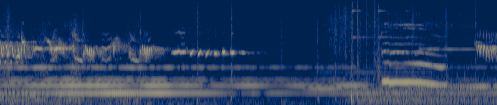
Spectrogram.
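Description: A cat meows in What Remains of Edith Finch, mixed with quick high bird chirps early on and a short cry near the end, all over sustained soft musical tones.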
